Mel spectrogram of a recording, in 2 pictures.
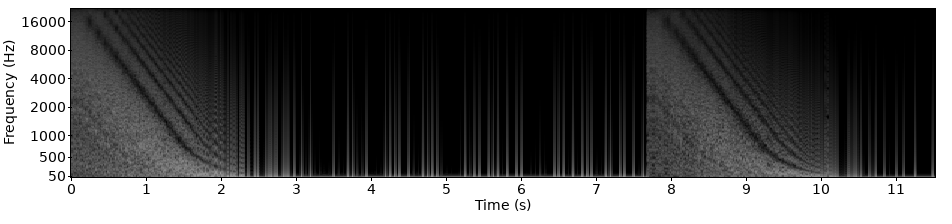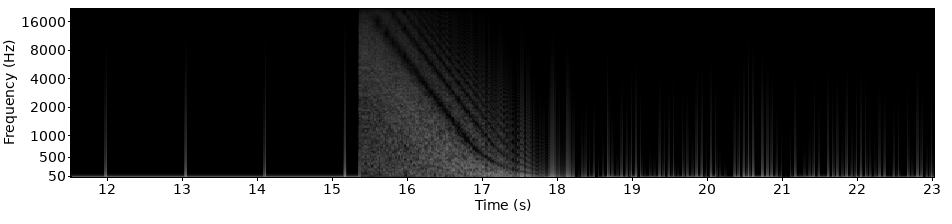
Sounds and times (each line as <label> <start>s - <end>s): noise sweeps 0.0s - 2.9s
noise sweeps 7.7s - 10.6s
noise sweeps 15.4s - 18.2s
